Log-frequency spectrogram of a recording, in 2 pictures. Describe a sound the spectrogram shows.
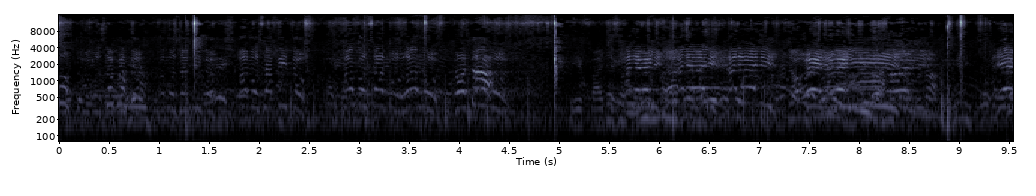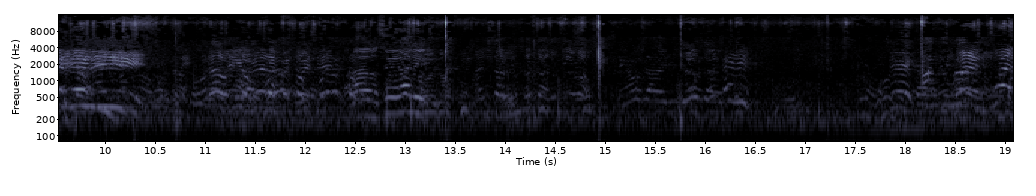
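Young men shout and call to each other across an open outdoor pitch.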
